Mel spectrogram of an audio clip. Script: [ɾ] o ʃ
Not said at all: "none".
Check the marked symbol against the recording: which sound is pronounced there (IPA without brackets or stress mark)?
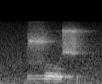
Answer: ɮ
